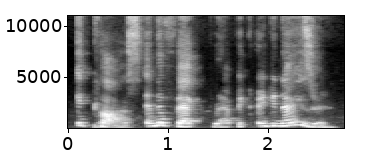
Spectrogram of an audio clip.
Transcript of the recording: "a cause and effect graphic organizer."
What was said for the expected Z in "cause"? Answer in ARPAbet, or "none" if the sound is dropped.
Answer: S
